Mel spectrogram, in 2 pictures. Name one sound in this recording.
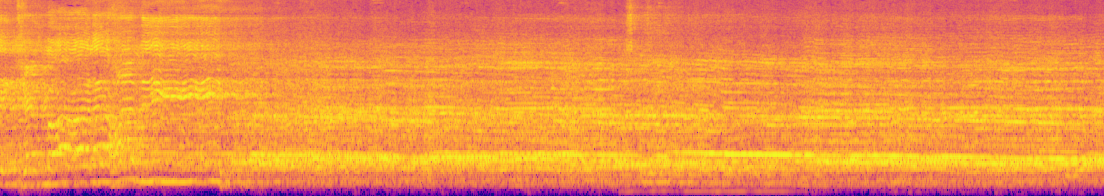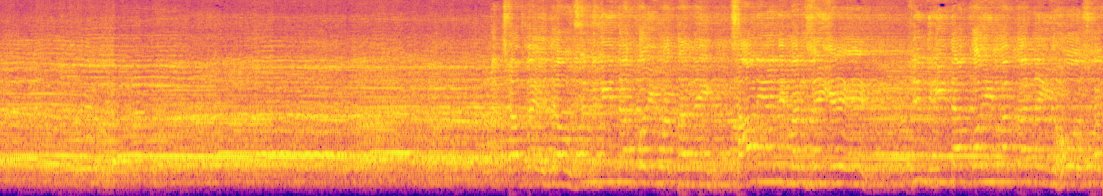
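A man preaches passionately through a microphone and loudspeakers, his voice ringing in a large room.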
